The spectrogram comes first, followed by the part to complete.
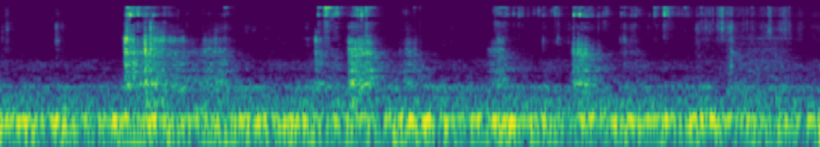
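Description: Tarot cards being shuffled and handled, a few short, irregular papery flicks and taps.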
